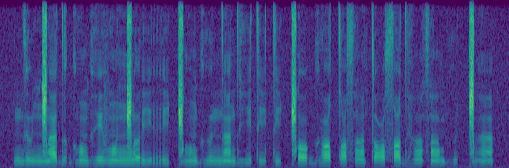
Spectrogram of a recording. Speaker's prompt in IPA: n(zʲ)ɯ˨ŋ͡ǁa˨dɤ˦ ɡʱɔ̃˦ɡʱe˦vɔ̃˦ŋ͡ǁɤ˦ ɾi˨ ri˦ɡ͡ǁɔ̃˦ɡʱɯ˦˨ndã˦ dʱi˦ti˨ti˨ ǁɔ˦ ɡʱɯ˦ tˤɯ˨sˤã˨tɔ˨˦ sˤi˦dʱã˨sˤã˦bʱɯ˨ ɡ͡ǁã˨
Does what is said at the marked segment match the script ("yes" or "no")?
no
